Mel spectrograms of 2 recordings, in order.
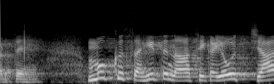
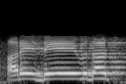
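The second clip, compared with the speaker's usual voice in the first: loud call, higher, with "अत्र आगच्छ" slow and stretched; calling from afar; 4 semitones higher, 3 dB louder, slower than usual. Shown as a demonstration. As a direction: call someone standing far away, drawing out the name. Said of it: "उसको हम तेज बोलेंगे".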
